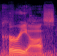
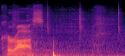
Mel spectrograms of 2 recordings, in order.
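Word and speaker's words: Cuirass: I used to say Assault Kurios, and then I learned it was just Assault Kuros.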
